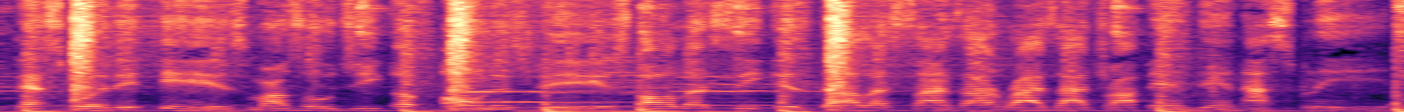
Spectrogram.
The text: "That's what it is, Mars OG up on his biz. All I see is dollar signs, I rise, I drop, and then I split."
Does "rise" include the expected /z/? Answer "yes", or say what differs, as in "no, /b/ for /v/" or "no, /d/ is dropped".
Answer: yes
